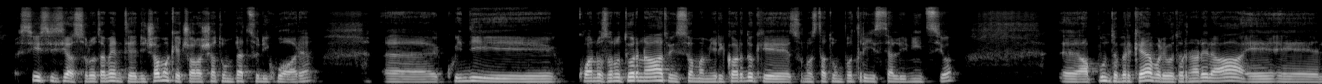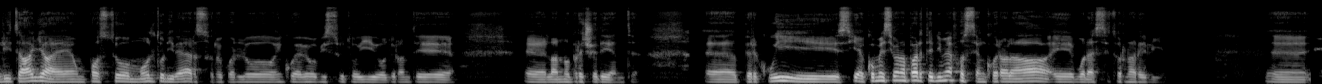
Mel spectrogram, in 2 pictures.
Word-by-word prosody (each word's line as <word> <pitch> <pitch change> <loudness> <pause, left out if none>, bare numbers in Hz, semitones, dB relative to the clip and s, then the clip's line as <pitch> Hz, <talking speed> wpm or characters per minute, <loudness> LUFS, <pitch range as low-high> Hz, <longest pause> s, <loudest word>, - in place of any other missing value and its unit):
Sì, 190 - 0
sì, 170 -1 -3
sì, 140 - +1
assolutamente. 140 -1 +2
Diciamo 170 +8 +4
che 145 -6 +1
ci 135 - -2
ho - - +5
lasciato 145 +2 0
un 135 -2 -2
pezzo 145 0 -1
di 135 - -3
cuore, 135 +4 -2 0.6
ehm, 120 -1 -4
quindi 135 -5 0 0.2
quando 155 +2 +2
sono 160 +2 +2
tornato 175 0 +6
insomma, 140 0 0
mi 130 0 -4
ricordo 150 +5 +2
che 130 -6 +1
sono 130 +2 -6
stato 135 +3 -3
un 130 - -5
po' 140 - -3
triste 140 -2 -2
all'inizio, 130 +5 -2 1.0
ehm, 130 -2 0
appunto 150 +6 +2
perché 150 +3 +4
volevo 140 -6 +4
tornare 140 +4 +2
là, 160 0 +4
ehm, 125 -1 -2
e - - -5
l'Italia 140 0 +2
è 120 0 -3
un 120 -1 -8
posto 140 +1 -2
molto 140 +4 -4
diverso 130 -2 -3
da 115 - -13
quello 115 +1 -7
in 120 - -13
cui 125 - -8
avevo 120 +1 -5
vissuto 120 +1 -9
io 115 -1 -4
durante, 115 -1 -7 0.6
ehm, 115 -2 -5
l'anno 115 0 -3
precedente, 115 -3 -6 0.6
ehm, 115 -1 -4
per 125 +2 -4
cui 130 -5 +2
sì, 120 - -1
è - - +2
come 170 +2 +2
se 185 +3 +2
una 180 -1 +4
parte 185 -1 +5
di 175 - 0
me 195 +2 +2
fosse 165 -8 -1
ancora 135 +1 -2
là 140 +1 +2
e 120 0 -4
volessi 115 -2 -4
tornare 115 -2 -7
lì. 105 -1 -20 1.1
Ehm 110 -2 -8
130 Hz, 165 wpm, -23 LUFS, 120-150 Hz, 1.1 s, tornato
